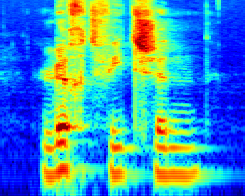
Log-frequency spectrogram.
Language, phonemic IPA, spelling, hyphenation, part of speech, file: Dutch, /ˈlʏxtˌfit.sə(n)/, luchtfietsen, lucht‧fiet‧sen, verb, Nl-luchtfietsen.ogg
- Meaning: 1. to engage in fantastical or fanciful thinking 2. to make pedalling motions in the air with one's legs, as if cycling 3. to bicycle through the air (on an airborne bicycle)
